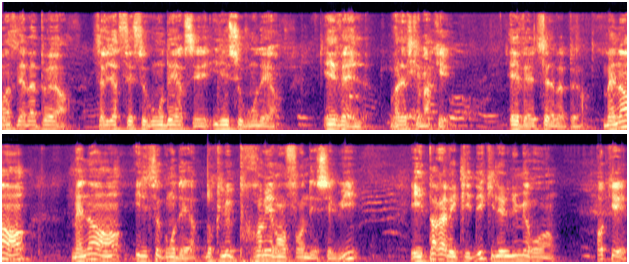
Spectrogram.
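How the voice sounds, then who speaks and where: A man, a rabbi giving a lively Torah lesson to a women's class. He keeps asking his listeners questions and acts out the dialogue. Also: fairly low pitch. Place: community hall.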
